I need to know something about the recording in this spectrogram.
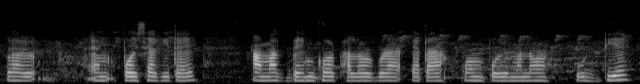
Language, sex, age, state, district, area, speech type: Assamese, female, 30-45, Assam, Lakhimpur, rural, spontaneous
